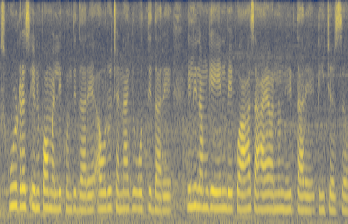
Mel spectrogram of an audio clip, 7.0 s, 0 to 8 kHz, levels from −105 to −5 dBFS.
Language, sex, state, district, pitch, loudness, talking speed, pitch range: Kannada, female, Karnataka, Raichur, 210 Hz, -17 LUFS, 145 wpm, 200-225 Hz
